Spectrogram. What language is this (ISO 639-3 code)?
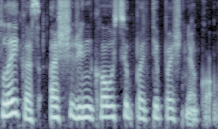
lit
